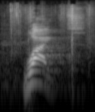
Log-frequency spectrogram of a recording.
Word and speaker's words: Wight: White, but it's spelled not white. Isle of Wight.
